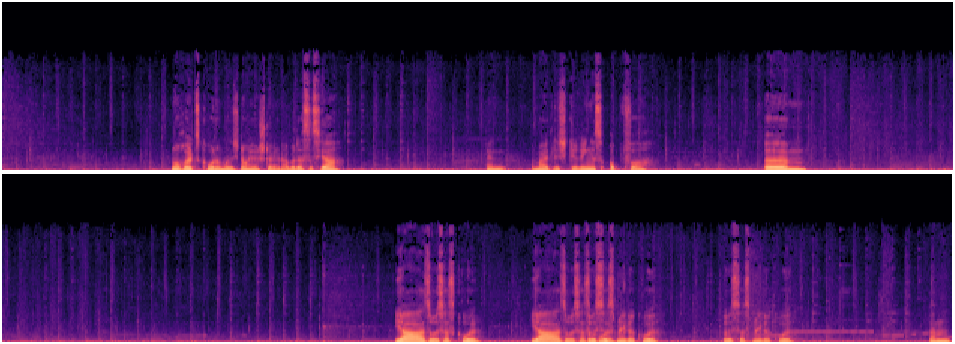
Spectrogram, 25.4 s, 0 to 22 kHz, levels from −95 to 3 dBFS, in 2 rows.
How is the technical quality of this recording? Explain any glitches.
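There's one real problem, a doubled audio track in the last stretch. From 19.15 s to 24.53 s a second copy of the same audio sits about two seconds behind the original, roughly 5 dB quieter. It's full-band and dry, with no decay or room colour, so it sounds like a flat, detached repeat rather than an echo, and it cuts in and out abruptly at both ends. The likely cause is the signal being captured a second time through a slower path, or an edit holding two copies out of step.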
